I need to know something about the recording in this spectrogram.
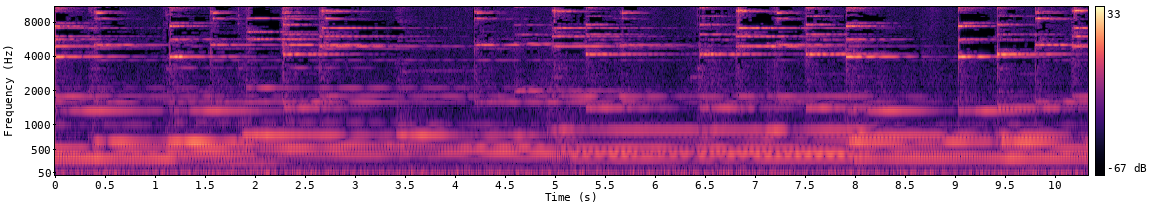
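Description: Handbell choir playing: chords of ringing bells struck and left to sustain, moving to a new chord every few seconds.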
